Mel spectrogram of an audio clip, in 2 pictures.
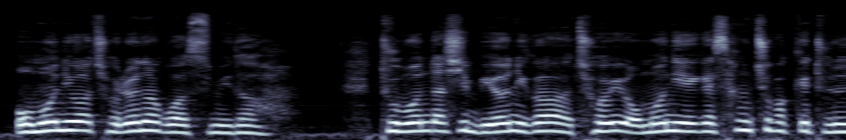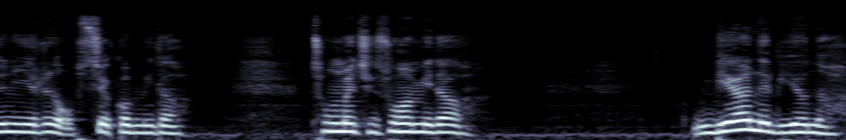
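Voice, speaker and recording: A man's voice: high voice, steady tone, fast, warm tone, lightly acted. A man playing an earnest young husband who pleads and apologizes to his wife. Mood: pleading.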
